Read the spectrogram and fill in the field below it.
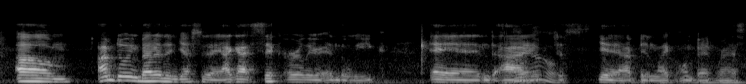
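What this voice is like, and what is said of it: Slightly congested voice. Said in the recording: “if I sound a little congested”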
